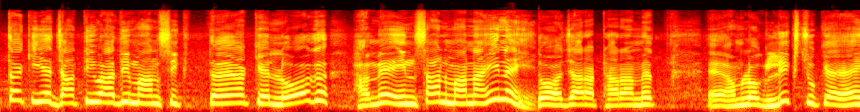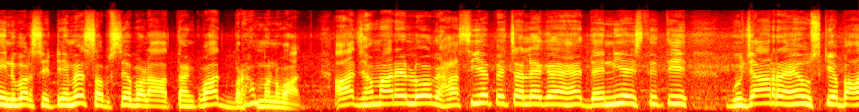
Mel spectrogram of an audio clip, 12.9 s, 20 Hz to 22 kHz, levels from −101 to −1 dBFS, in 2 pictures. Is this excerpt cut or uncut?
cut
